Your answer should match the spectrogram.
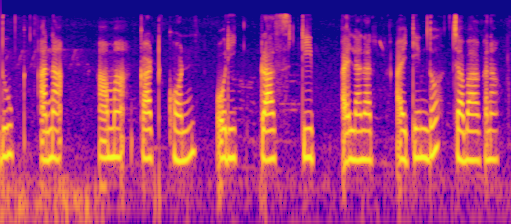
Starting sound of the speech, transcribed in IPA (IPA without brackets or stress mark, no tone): d̪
